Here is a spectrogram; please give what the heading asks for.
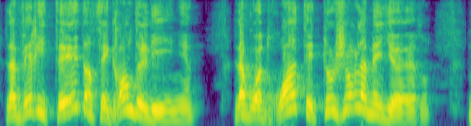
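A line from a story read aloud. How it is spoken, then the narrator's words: Brisk, lively. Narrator (French): répondit vivement Séverin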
